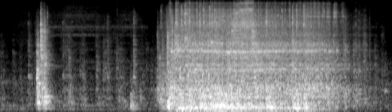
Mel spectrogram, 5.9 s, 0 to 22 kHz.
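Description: A 1941 Harley-Davidson WLD 45 flathead stroker engine, first a few scattered clicks and knocks, then it catches and runs with a loud, fast, close mechanical clatter that fades slightly toward the end.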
